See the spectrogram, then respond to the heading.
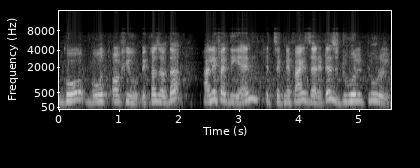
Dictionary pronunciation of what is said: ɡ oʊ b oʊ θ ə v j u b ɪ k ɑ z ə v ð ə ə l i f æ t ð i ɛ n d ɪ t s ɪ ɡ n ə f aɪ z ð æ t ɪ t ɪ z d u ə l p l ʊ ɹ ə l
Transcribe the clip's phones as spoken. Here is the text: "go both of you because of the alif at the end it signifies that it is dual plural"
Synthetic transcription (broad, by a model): ɡ oʊ b oʊ t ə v j u b ɪ k ɑ z ə v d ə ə l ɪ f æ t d i ɛ n d ɪ t s ɪ ɡ n ə f aɪ z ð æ t ɪ t ɪ z d u ə l p l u ɹ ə l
